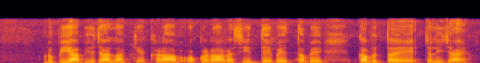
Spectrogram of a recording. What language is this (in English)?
Maithili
